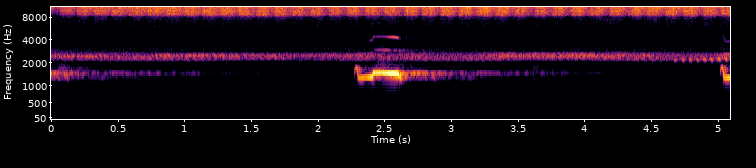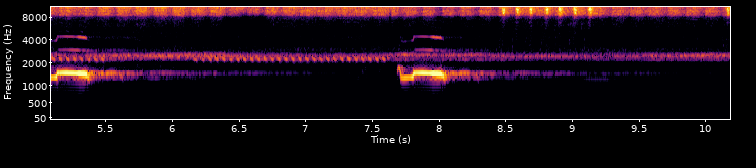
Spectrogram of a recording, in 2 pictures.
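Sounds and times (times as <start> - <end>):
Eurasian scops owl calling: 2.3 - 2.9, 5.0 - 5.7, 7.7 - 8.3.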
